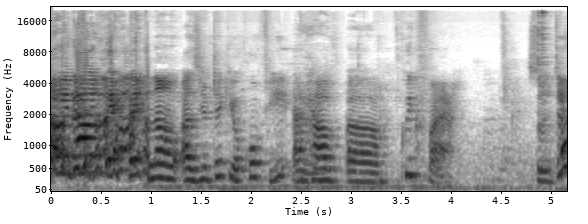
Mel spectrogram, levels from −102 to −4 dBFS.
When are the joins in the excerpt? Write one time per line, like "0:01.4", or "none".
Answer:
0:01.0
